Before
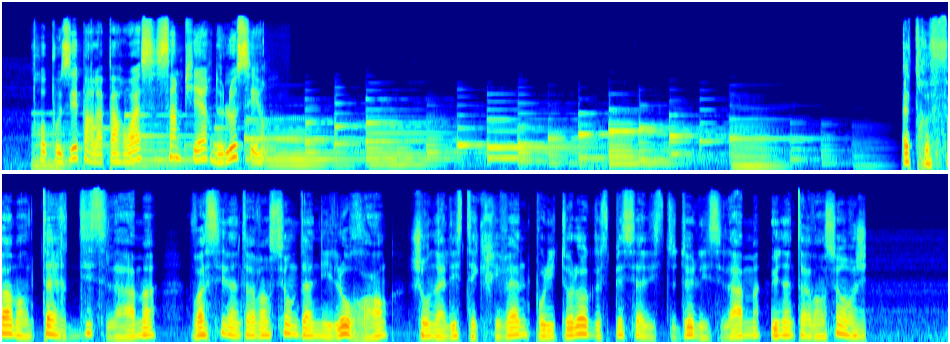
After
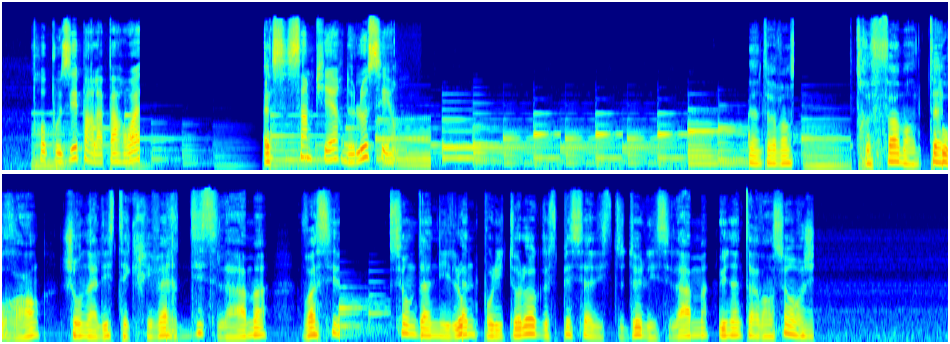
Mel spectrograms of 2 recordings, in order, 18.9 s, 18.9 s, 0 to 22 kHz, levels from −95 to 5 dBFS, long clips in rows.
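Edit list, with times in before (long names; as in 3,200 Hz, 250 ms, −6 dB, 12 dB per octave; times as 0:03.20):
0:02.97–0:04.73: remove
0:05.41–0:06.03: repeat, 3 plays
0:06.68–0:07.19: swap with 0:11.72–0:12.16
0:07.76–0:09.07: move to 0:01.37
0:12.88–0:14.58: move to 0:09.99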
